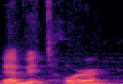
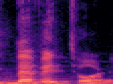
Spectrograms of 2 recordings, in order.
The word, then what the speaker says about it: Bevitore: I was saying it Bevitor, but it is Bevitore because it's Italian.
